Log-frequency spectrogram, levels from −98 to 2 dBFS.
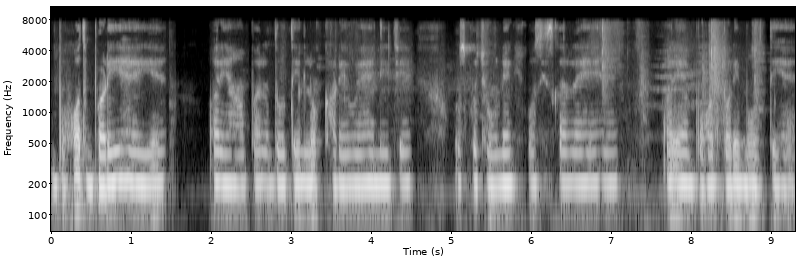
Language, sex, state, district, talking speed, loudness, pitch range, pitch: Hindi, female, Delhi, New Delhi, 175 wpm, -20 LUFS, 195-205 Hz, 200 Hz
